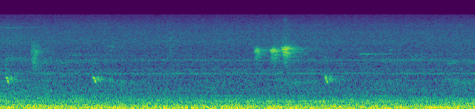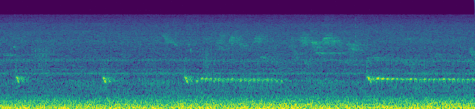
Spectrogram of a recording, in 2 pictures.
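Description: Night ambience: a bird giving short clear whistled notes every second or two, then two longer drawn-out notes near the end, with a few higher chirps, over steady low background noise.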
